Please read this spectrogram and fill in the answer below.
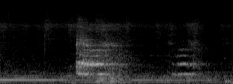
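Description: A baby's short, high-pitched vocal squeal a little under a second in, then a shorter, fainter one near the end, over a steady low hum.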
